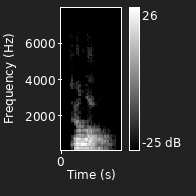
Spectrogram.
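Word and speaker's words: צלב: 히브리어는 첼라보가 아니고 첼라보가 명사예요. 첼랍. 시작. 첼랍. 보는 외우시면서 첼라보로 외우시지만 그들 발음 첼랍.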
